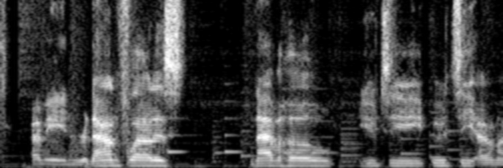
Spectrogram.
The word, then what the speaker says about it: Ute: I mean, renowned flautist, Navajo, Uti, I don't know how you pronounce that actually, heritage. Apologies to everyone. Ute. I think it's just Ute.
